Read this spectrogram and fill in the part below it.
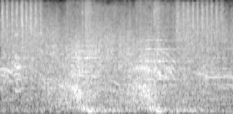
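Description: Explosions boom with deep rumbling.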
